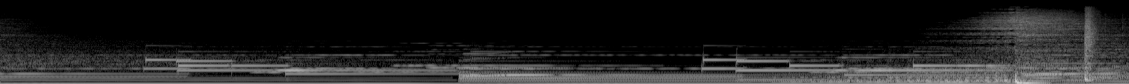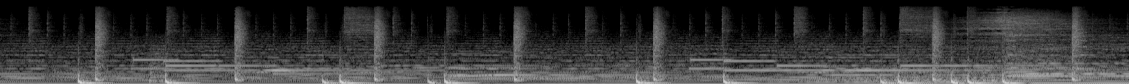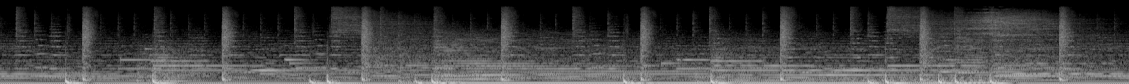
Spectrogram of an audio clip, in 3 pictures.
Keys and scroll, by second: 16.5 ctrl+=, 20.4 ctrl+-, 22.3 ctrl+=, 29.2 ctrl+0, 30.7 ctrl+=.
